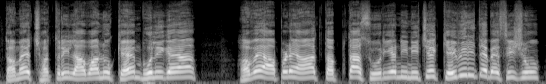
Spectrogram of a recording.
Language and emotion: Gujarati, angry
